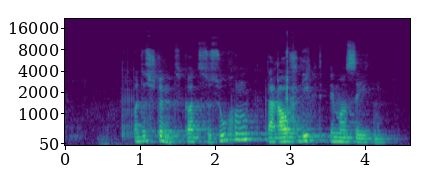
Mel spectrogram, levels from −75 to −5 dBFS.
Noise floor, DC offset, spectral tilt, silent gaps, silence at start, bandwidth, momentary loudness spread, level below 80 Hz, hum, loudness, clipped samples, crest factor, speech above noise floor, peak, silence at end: -54 dBFS; under 0.1%; -6 dB/octave; none; 0.5 s; 15.5 kHz; 15 LU; -62 dBFS; none; -27 LUFS; under 0.1%; 20 dB; 28 dB; -8 dBFS; 0.15 s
